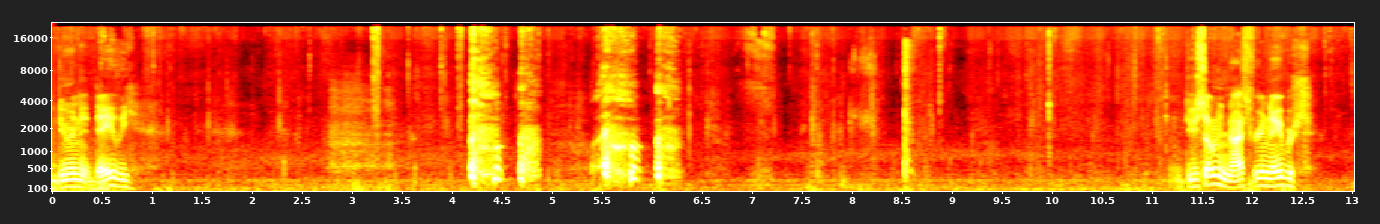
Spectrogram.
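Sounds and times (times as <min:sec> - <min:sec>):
person coughing: 0:04.2 - 0:06.4.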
